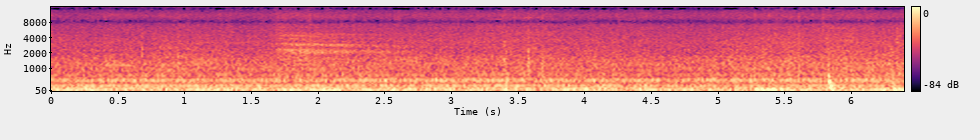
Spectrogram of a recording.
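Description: Honey bees buzz steadily around an open hive of a small colony that survived winter, with brood and stored honey, a dense continuous drone close by with occasional louder passes of single bees.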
